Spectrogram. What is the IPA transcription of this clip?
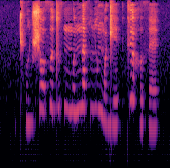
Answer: cʰ u˩ ʎ ʃ ɔ˥ θ ʊ˥ d u˥ θ mː o˦ nː a˥ θ ʎ ɔ˦ ŋ ɔ˨ ɡʲ e˨ | kʲ ɒ˦ h ʊ˩ θ ɛ˩

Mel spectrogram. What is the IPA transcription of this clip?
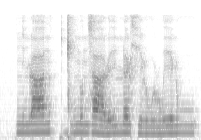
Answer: n i˧ n ɭ aː˦ n | ɡ͡ǀ u˦ n o˦ n z aː˦˨ ɭ eː˦ n ɳ ɛ˦ ɭ x i˨ ɭ uː˨ ɭ w eː˦ ɳ uː˦

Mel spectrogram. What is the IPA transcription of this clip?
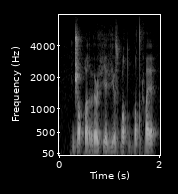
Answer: d͡ʒ ɔ qʷ ʌ r ə˞ fʲ æ vʲ u z ɓ ɔ tˤ bʱ ɔ tˤ ɡʱ ɛ

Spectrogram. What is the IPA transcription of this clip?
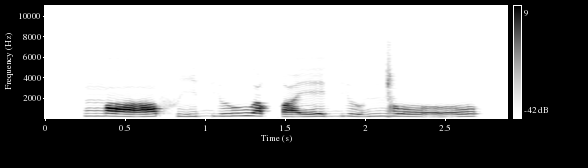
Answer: ŋ ɒː˧˩˧ f i˨˥ bʲ uː˧˥˧ qʷ eː˨˥ bʲ u˧˩˧ ŋ͡ǀ oː˧˩˧

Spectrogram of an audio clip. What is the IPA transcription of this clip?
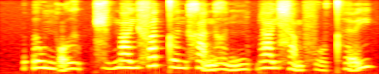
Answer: ʔ ə˧ w ɲ ɔ̰˧˨ ɣ ɨ˨˩ p̚ t͡ɕ ɨ̤˨˩ m a˧ j f a˦˥ t̚ t̪ ə˧ n x a̰˧˨ n ɣ ə˧˩ n ɲ ə˨˩ p̚ l a˧ j s a̰˧˨ m f o˧˩ t̪ʰ ɛ̰˧˥ j

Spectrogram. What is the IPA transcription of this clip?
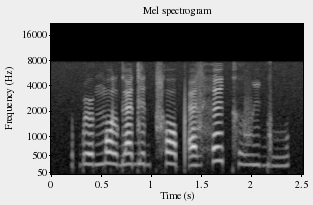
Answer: ɓ ə˞˩ ŋ͡m ɔ˧˩ l ɡ æ˧ d ɪ˧˩ d t͡sʰ ɔ˧˩ pʼ æ˩ z h ɛ˥ e̯ kʰ ə̤˧˩ v i˩ ɡ ṳ˩

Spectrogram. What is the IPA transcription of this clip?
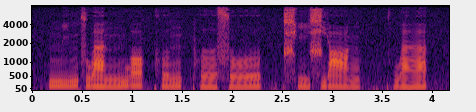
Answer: m i˧˥ ŋ s w a˨˩ n n̪ w ɔ˥ kʰ ʊ˧˥ ŋ pʰ ɤ˨˩ s o˧˥ ʊ̯ | t͡ɕʰ i˨˩ ɕ j ɑ˥˩ ŋ | t̪ʰ w ä˨˩˦

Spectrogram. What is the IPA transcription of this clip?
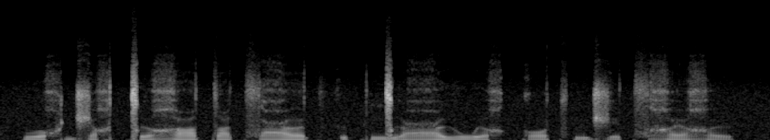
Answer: u χ d͡ʒ ɐ χ ǀ ɨ ʁ ɐ tˤ e t͡s ʕ ɐ t͡sʼ ɨ k ŋ͡ǀ ɨ ʕ ɨ w ɨ χ k ɔ t͡s n d͡ʒ e t͡s ʁ ɛ ʁ ɘ

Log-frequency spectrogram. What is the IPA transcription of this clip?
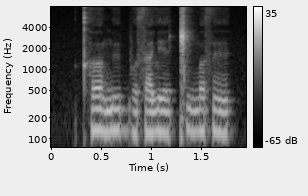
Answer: kʰ œ ŋ y b ɵ s æ lʲ eː ǁ i ŋ œ s ẽ

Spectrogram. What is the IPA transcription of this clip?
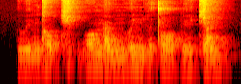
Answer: ʋ e˩˧ ŋ d ɔː˧ p̚ t͡ɕ i˥˨ k̚ b ɔː˧˥ ŋ a˧˩ w ɲ u˧˥ ə̯ ɲ i˩ ə̯ t̪ ɔː˧ p eː˩ t͡ɕ a˧˥ j

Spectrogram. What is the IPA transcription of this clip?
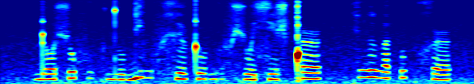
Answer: ɖ o˨ ʃ u˦ f ṳ˨ kʷ d̪ u˨ ɡ j ṳ˦ f xʲ u˨ ʈ u˨ ɡʷ e̤˦ f ʃ u˨ sʲ ə˞˨ ʃ ǃ ə˞˦ | k e̤˦ l ṳ˨ ɐ̯ k u˦ kʷ x ə˞˨

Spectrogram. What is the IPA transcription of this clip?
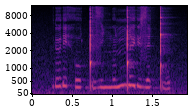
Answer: ɾ ɵ ɾ e h o ɡ͡ǃ ɘ z i ŋ ɵ ŋ͡ǃ ɘ ɾʲ ɵ z ɛ ɡ͡ǃ ɵ

